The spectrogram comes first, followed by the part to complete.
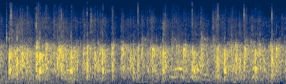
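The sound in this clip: Audience applause at a seminar, dense steady clapping at moderate loudness that fills the whole stretch without a break.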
